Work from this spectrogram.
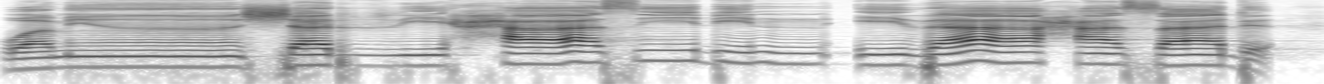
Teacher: H kecil lagi yang letaknya di tenggorokan bagian tengah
